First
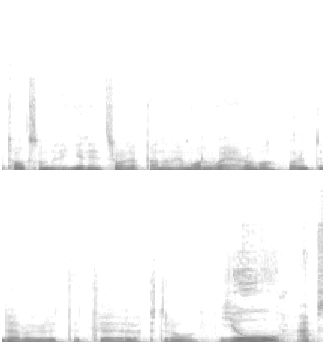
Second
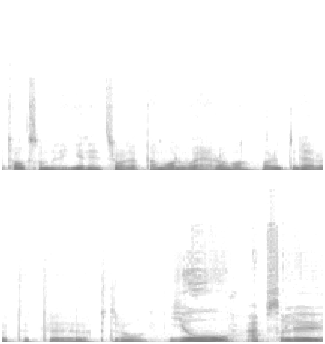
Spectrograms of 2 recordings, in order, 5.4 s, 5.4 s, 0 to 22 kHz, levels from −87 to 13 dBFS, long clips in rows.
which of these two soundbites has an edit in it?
second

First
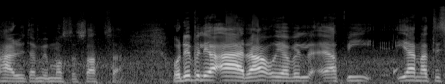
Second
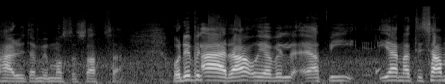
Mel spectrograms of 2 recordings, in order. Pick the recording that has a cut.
second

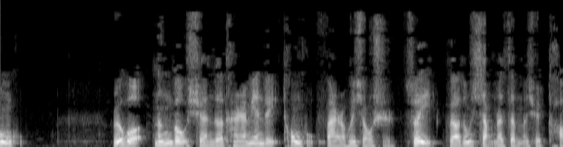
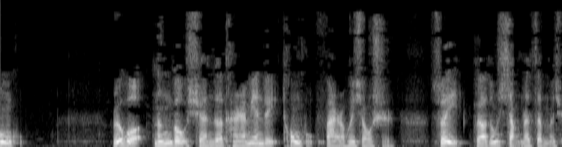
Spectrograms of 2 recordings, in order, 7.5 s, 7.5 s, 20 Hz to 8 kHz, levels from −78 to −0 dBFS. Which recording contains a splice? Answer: first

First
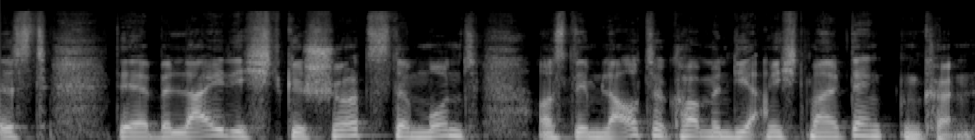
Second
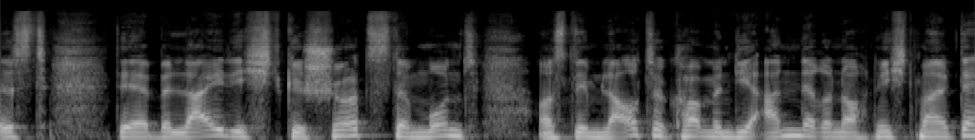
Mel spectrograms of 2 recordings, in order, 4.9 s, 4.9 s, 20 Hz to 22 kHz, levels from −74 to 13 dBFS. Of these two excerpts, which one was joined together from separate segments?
first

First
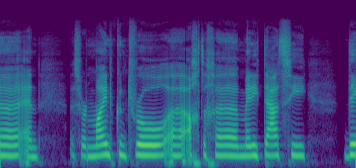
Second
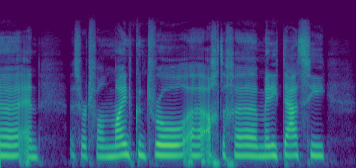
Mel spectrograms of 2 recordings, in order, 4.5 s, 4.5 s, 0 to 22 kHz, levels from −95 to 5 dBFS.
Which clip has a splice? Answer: first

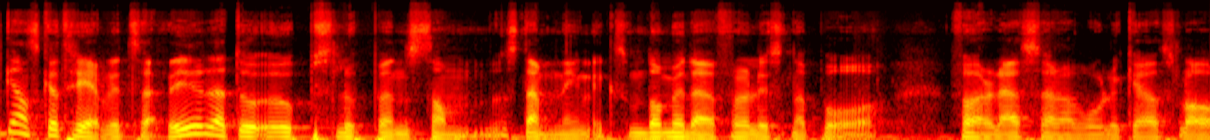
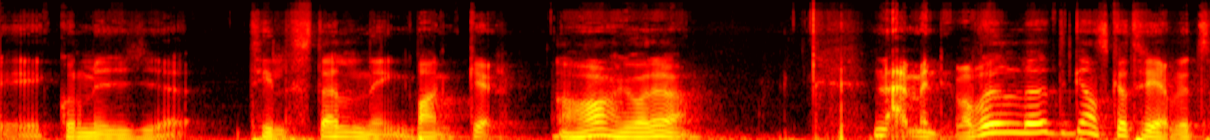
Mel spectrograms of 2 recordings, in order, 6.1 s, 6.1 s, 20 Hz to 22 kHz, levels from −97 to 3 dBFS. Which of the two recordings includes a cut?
second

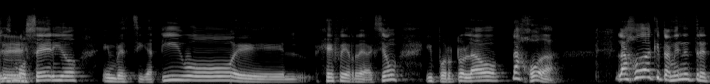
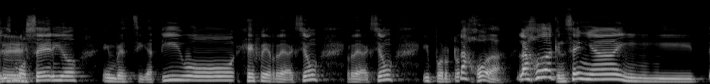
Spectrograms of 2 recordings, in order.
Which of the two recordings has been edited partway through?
second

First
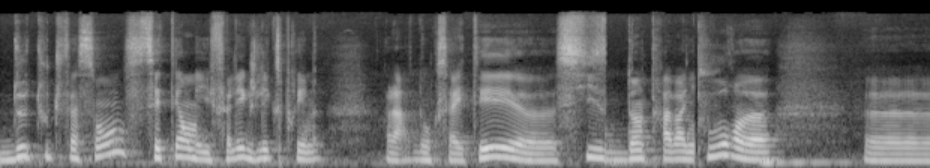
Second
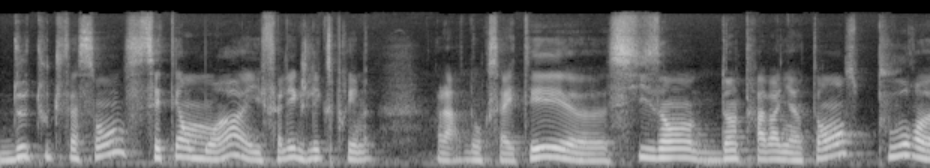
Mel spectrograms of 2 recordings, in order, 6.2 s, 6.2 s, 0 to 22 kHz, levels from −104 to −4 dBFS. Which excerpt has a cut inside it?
first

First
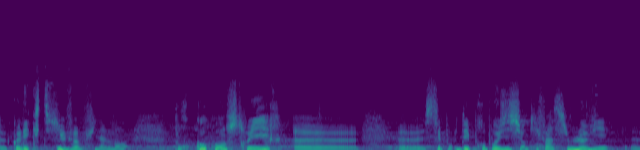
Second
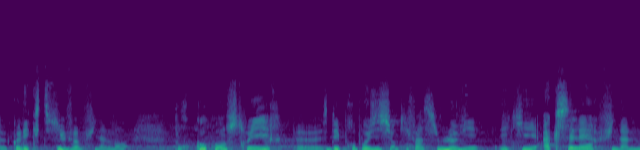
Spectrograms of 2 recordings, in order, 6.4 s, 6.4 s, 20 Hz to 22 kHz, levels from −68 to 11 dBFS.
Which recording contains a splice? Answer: second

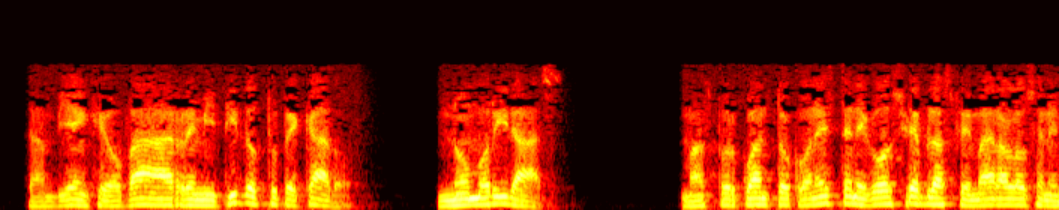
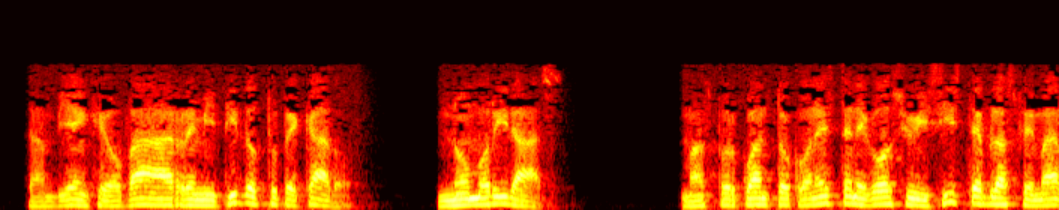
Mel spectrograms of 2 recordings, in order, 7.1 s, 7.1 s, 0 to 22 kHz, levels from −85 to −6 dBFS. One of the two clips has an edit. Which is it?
first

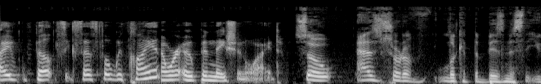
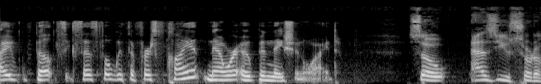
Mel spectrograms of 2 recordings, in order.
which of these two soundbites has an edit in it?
first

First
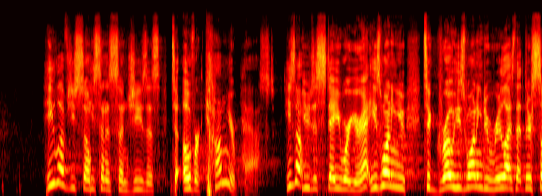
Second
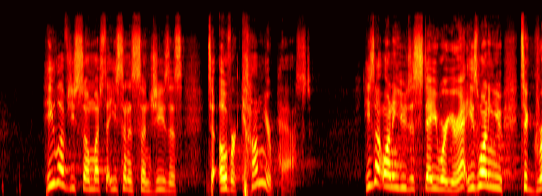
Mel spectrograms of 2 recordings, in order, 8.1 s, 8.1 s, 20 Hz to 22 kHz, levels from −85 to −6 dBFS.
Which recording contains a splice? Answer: first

